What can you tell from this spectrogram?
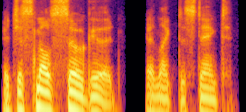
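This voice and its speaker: Podcast guest, male, low-ish voice, rambling and self-deprecating, dry close sound. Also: normal speed, darkish tone, breathy edge, dry recording. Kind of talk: casual chat.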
